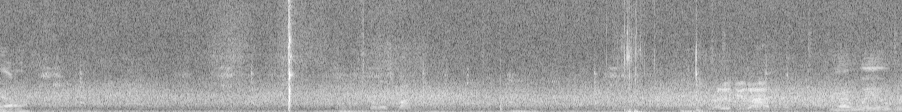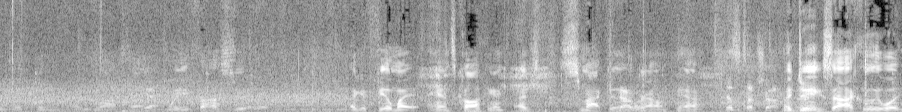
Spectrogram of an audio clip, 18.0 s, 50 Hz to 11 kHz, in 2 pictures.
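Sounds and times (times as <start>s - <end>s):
golf ball struck by club: 2.8s - 3.7s
faint voices: 6.2s - 18.0s.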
